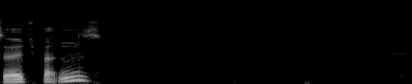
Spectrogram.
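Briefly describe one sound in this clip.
A plug is pulled out of a socket with a soft click.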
